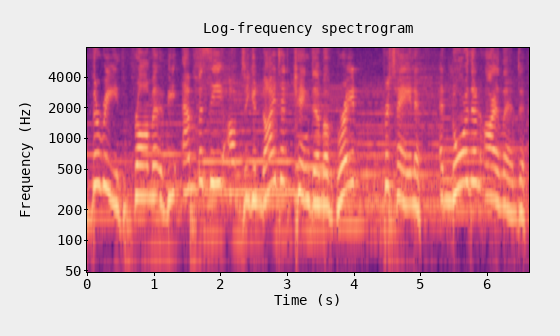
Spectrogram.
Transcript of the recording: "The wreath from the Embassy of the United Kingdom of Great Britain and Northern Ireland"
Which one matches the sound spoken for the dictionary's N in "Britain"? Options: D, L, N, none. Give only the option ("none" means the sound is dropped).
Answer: none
